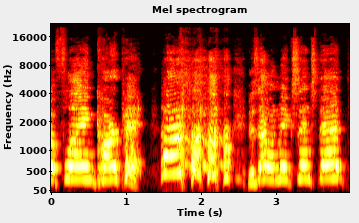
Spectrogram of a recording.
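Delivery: very high, loud shrieking punchline with laughter; gleeful toddler punchline. Retold or imitated. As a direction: shriek it out delighted like a little boy. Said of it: "He said".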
